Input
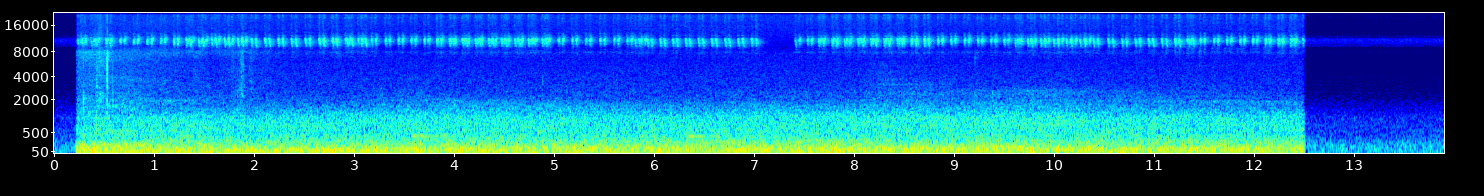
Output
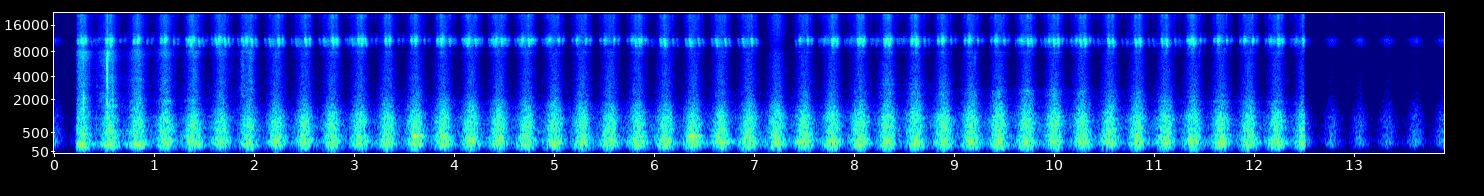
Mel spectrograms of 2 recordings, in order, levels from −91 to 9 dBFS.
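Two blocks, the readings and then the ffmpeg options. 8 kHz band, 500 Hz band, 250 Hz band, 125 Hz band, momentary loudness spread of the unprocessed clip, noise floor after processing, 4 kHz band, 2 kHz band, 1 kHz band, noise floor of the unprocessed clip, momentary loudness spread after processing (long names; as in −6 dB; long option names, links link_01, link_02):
−2.5 dB, −2.0 dB, −6.0 dB, −21.0 dB, 2 LU, −69 dBFS, −1.5 dB, −2.5 dB, −2.5 dB, −55 dBFS, 4 LU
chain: -af "highpass=frequency=220:width=0.5412,highpass=frequency=220:width=1.3066,aeval=exprs='val(0)*pow(10,-21*(0.5-0.5*cos(2*PI*3.6*n/s))/20)':channel_layout=same,volume=3dB"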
